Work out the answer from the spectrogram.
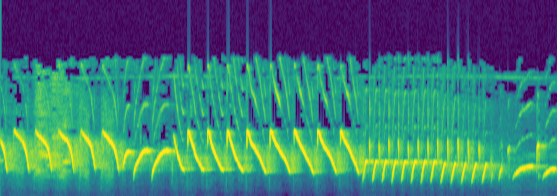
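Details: Tutor song for teaching a young canary to sing, a series of rapid descending whistled syllables repeated in tours, then a quicker, buzzier trill of short notes near the end.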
